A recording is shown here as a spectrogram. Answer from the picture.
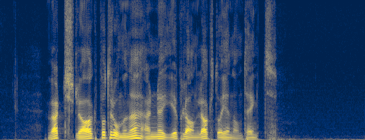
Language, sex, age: Norwegian, male, 48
